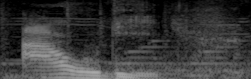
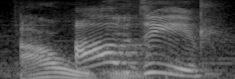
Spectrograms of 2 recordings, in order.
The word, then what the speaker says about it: Audi: of this automobile brand, but how do you say it in German? Simply Audi. Audi.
